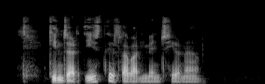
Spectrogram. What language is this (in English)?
Catalan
